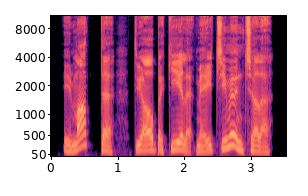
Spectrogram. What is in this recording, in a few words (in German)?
Stimme, Bern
